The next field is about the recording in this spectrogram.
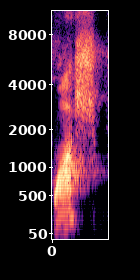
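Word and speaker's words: Łoś: the washvat test and yes that is pronounced wash uh and this says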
